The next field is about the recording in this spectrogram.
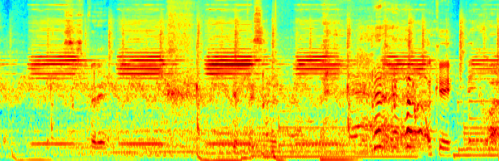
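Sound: car alarm going off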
